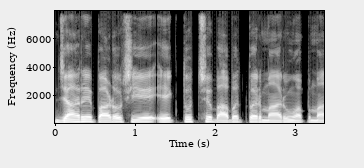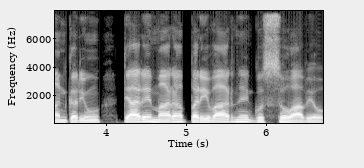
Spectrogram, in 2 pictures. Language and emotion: Gujarati, sad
